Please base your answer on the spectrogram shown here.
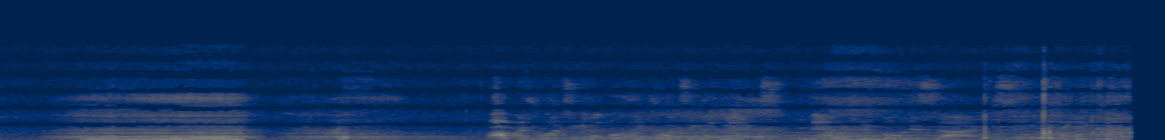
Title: Snoring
